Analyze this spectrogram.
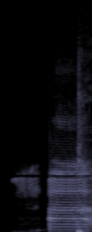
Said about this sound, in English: Sounds like you got a canary there. You got a canary?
